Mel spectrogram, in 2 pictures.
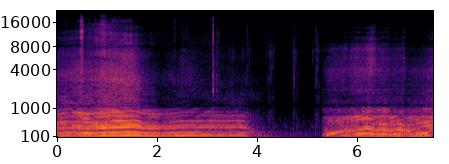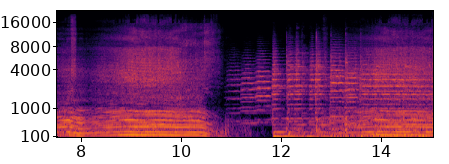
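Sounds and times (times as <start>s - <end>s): off-road vehicle engine revving: 0.0s - 4.4s, 5.2s - 11.1s, 12.0s - 15.0s.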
